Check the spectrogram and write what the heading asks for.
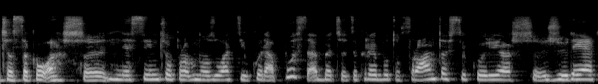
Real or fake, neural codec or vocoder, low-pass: real; none; 9.9 kHz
